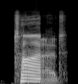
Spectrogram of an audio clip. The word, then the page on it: tired: British English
